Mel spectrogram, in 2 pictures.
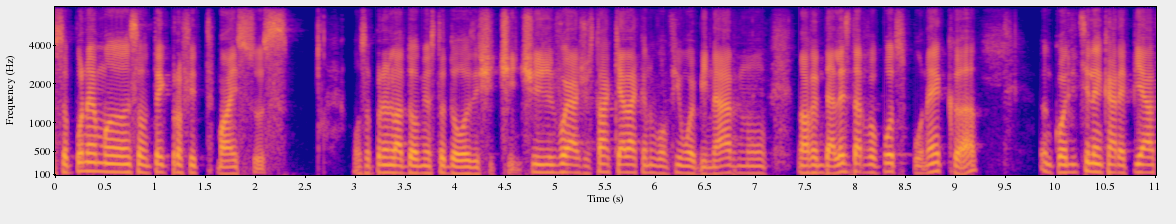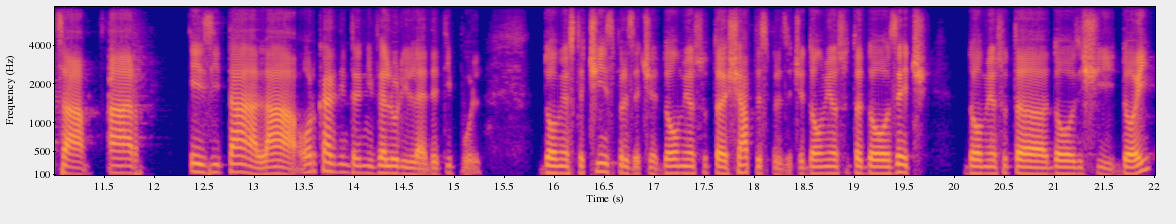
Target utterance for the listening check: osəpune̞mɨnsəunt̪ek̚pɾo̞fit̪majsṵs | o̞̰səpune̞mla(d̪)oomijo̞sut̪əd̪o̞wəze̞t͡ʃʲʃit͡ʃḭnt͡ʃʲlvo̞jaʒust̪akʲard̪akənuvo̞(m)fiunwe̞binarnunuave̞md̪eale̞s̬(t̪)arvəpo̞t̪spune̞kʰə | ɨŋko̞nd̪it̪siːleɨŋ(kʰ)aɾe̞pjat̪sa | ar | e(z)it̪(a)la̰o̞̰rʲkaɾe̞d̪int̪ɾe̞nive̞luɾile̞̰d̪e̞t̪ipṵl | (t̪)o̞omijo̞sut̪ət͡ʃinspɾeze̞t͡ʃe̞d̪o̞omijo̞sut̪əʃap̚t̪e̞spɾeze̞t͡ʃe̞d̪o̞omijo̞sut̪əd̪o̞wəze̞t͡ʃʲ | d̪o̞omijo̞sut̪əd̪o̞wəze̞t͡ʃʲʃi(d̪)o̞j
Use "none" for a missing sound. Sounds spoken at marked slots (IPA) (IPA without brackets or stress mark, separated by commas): d̪, m, d̪, k, z, a, d̪, d̪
